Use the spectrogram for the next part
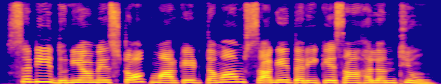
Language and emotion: Sindhi, neutral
